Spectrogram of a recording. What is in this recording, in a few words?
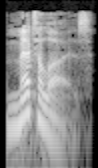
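"metalize", English, British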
